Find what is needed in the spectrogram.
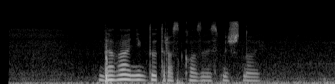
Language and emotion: Russian, neutral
